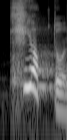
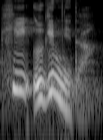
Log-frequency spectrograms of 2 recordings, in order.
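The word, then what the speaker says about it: 키읔: 자, 발음을 해보라 시켰더니 키역도 나오고 키업도 나오고 키윽도 나오고 다양하게 나옵니다. 정확한 이름, 사실 발음은 아니죠. 이름이죠. 이 모양을 가진 이 기호의 이 자음의 이름은 키역이 아니라 키억도 아니라 키윽입니다.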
